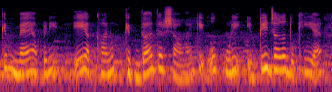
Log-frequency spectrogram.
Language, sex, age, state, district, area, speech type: Punjabi, female, 18-30, Punjab, Jalandhar, urban, spontaneous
